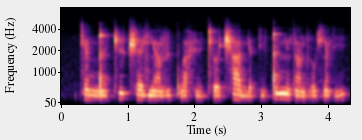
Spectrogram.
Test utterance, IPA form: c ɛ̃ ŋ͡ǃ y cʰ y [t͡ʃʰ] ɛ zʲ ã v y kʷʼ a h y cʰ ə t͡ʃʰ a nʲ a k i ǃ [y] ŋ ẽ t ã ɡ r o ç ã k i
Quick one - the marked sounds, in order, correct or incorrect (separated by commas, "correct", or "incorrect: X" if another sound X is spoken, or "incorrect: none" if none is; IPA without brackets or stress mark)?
correct, correct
